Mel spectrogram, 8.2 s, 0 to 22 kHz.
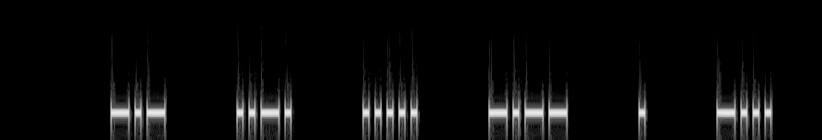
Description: Morse code, heard as a keyed tone, about 20 wpm, spaced as for 9 wpm, 700 Hz. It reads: KF5YEB
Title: USA Call Signs - 6 Characters - 4x Character Spacing - 20wpm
